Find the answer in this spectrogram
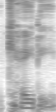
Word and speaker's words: Kaede: I want to say Katie, but Katie? I'm going to look it up quickly because I really don't want to get that wrong. Kaede. Kaede. Kaede.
